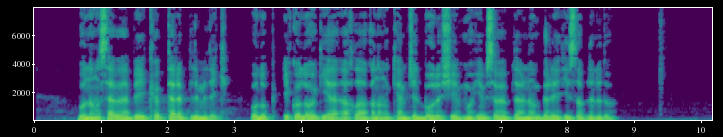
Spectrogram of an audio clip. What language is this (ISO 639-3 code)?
uig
